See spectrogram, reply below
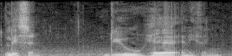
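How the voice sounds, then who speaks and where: A man playing an eccentric, brainy time traveller in an audio drama, kindly but testy, musing aloud in a wordy, gently pedantic manner. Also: lowish voice, sing-song, moderate pace, slight background noise. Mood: wary, musing.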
